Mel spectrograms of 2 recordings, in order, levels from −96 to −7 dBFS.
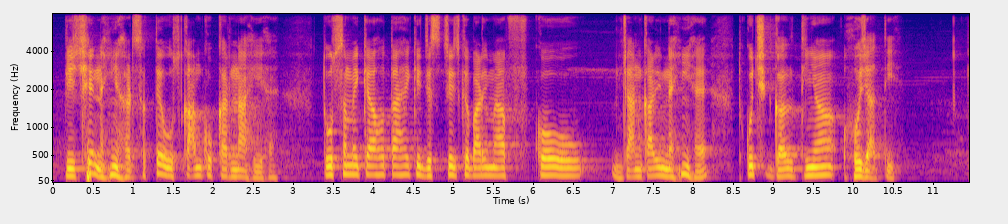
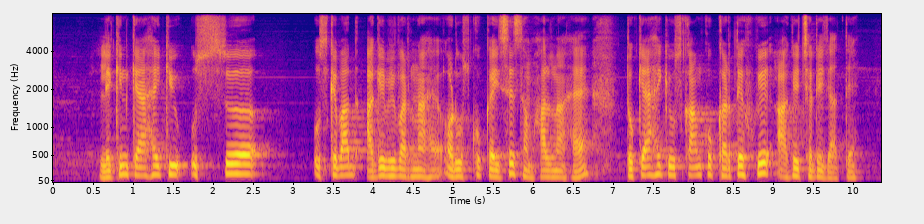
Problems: constant background noise, echo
